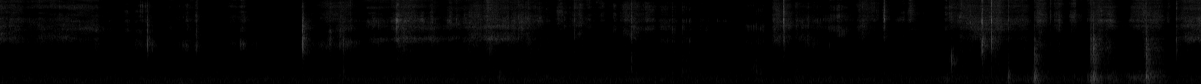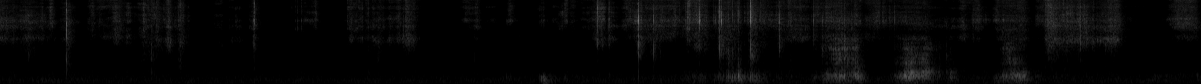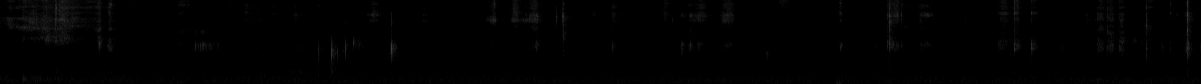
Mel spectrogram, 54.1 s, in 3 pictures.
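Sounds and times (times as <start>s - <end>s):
paper folding and rustling: 4.8s - 37.8s.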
